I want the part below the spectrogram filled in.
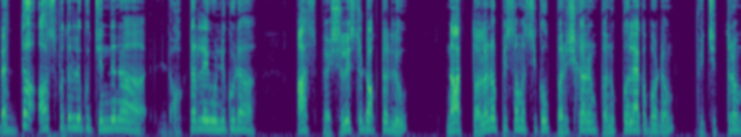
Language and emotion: Telugu, surprised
